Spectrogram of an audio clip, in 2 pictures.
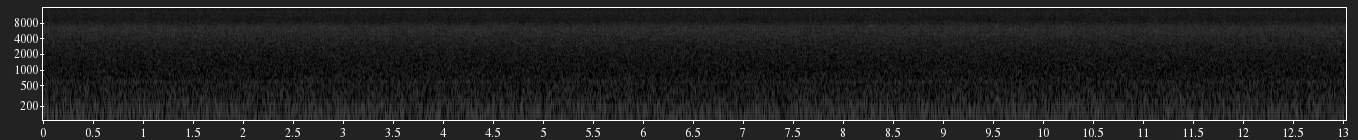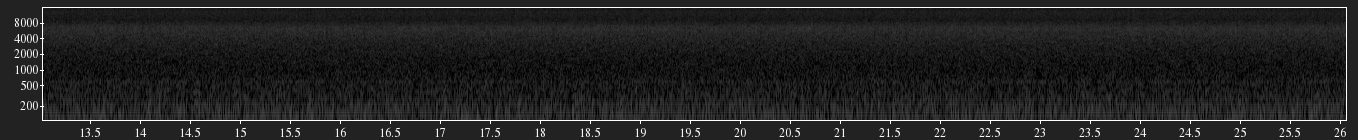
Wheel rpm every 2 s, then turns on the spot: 0, 0, 0, 0, 0, 0, 0, 0, 0, 0, 0, 0, 0.
none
